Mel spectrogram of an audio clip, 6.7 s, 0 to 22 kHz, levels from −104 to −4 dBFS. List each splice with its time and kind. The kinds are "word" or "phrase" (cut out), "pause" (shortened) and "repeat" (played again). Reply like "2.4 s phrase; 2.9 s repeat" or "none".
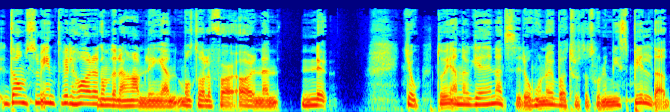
1.0 s word; 5.1 s word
